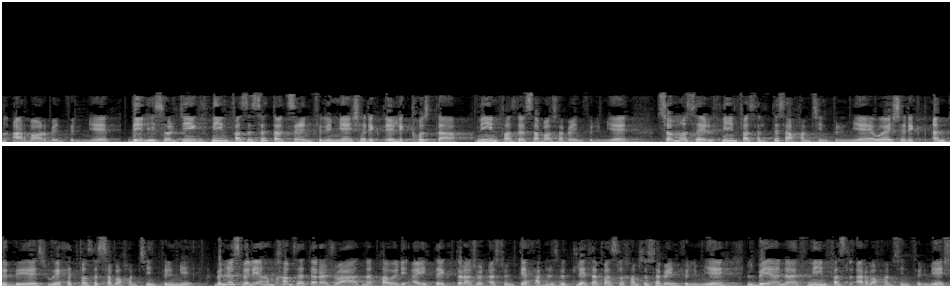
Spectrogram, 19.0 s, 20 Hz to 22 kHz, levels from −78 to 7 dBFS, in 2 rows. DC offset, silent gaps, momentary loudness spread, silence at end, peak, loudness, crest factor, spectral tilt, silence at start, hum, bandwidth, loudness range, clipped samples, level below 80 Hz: under 0.1%; none; 5 LU; 0 s; -6 dBFS; -22 LUFS; 16 dB; -5 dB/octave; 0 s; none; 8 kHz; 2 LU; under 0.1%; -40 dBFS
